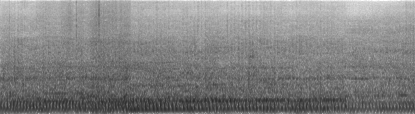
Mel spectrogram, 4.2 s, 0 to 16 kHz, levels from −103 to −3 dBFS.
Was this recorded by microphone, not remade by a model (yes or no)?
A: no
